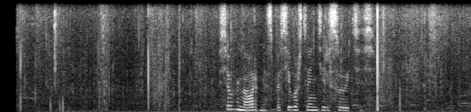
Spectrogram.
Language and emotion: Russian, neutral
